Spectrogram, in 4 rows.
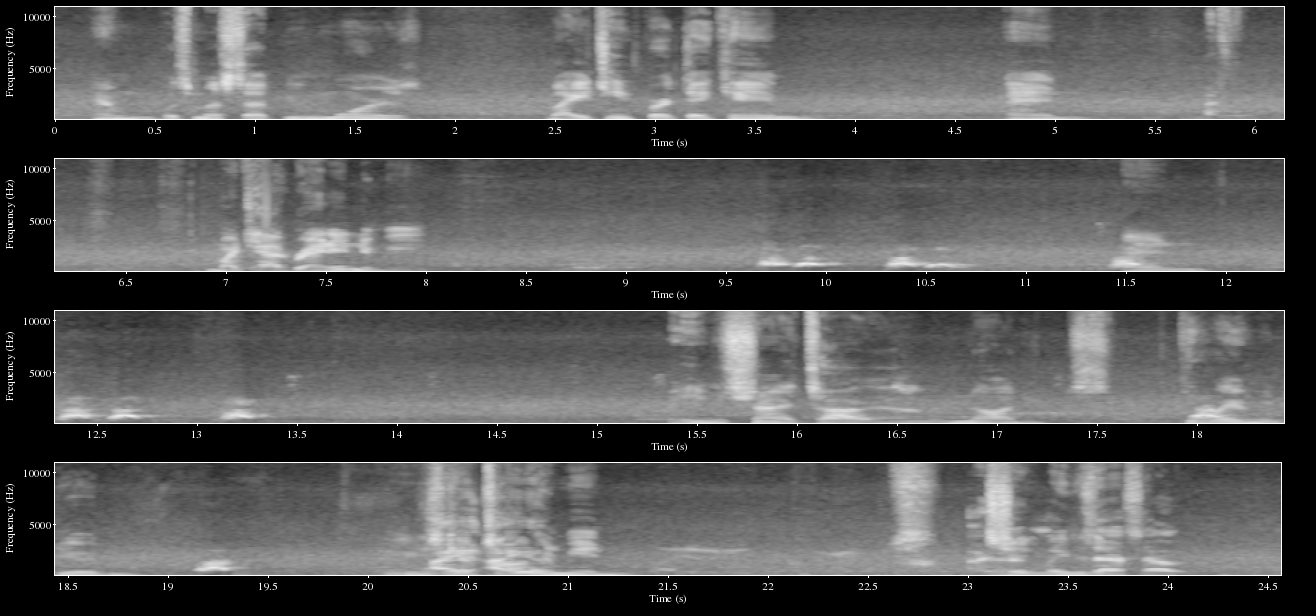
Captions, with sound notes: And what's messed up even more is my 18th birthday came and my dad ran into me. (dog barks) And he was trying to talk and I'm like, "No, just get away from me, dude." And he just kept talking to me and I should've laid his ass out.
